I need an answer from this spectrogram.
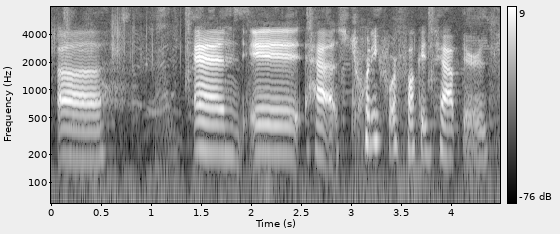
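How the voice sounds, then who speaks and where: A young woman casually reads fan fiction aloud and mocks it, giggling and swearing irreverently as she comments on the story. Her mid-range voice is steady and a bit bright, and she takes her time. The audio is poor, with music playing in the background.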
